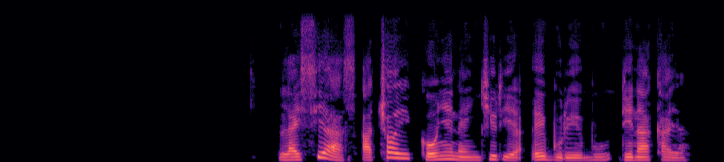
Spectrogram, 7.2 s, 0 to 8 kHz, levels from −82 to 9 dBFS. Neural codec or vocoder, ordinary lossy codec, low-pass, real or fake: vocoder, 22.05 kHz, 80 mel bands, Vocos; none; 7.2 kHz; fake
